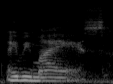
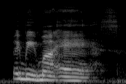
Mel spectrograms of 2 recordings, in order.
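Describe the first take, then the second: First: Softer, trailing repeat of the punchline; quiet echo. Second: Drawn out, each word slowed for effect; slow punchline. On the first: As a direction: murmur it again as an afterthought. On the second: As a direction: drag the punchline out deliberately. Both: Retold or imitated.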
